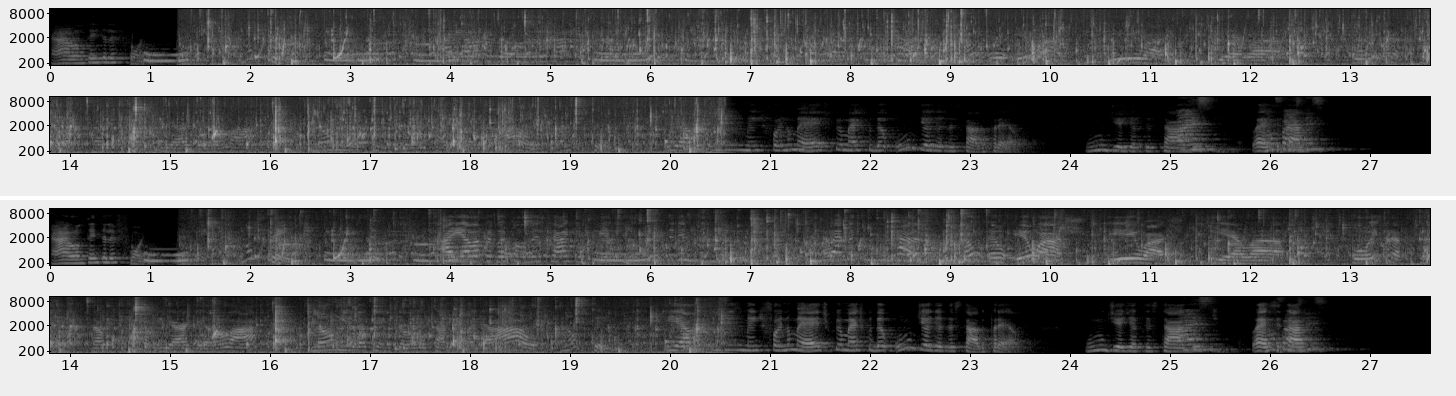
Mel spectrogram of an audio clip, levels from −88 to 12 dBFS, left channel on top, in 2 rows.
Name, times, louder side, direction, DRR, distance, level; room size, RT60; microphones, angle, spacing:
voice 1, 0.0-2.5 3.0-6.8 7.7-8.1 8.4-12.4 13.0-15.9 16.4-19.5 19.9-23.5 24.2-25.3 25.8-26.4, right 4 dB, 75° right, 9 dB, 0.7 m, -44 dB
sound 1, 0.8-1.4 2.2-5.1 5.4-6.9 8.1-9.5, equal, 10° left, 0.8 m, -45 dB
sound 2, 1.3-20.6, left 5 dB, 30° left, 0.4 m, -36 dB
voice 2, 2.2-2.5 8.5-8.8 25.1-25.4 25.9-26.5, left 1 dB, 85° left, -5 dB, 2.9 m, -47 dB
8.6 x 4.4 x 4.9 m, 0.67 s
head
